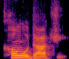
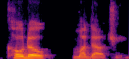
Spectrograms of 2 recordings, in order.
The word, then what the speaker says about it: kodomachi: night funk and modder known as kamodachi or actually i butchered that name it's kodo madagi apparently anyway in today's video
